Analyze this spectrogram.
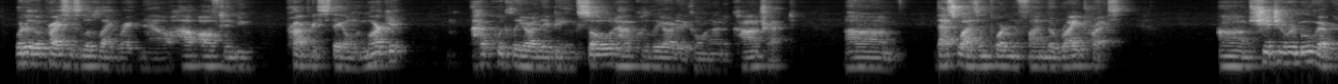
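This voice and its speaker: At a moderate pace, a man with a medium pitch speaks in a somewhat breathy voice. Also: ordinary pitch variation. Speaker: real estate agent. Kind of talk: live stream tutorial. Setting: live stream.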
